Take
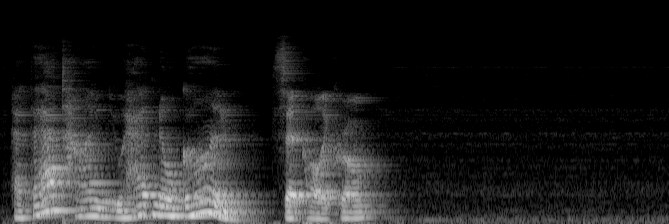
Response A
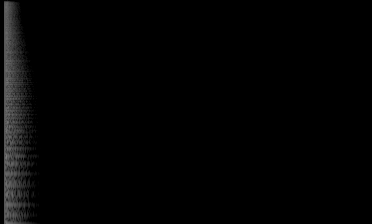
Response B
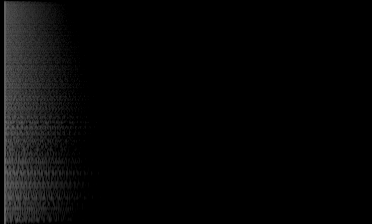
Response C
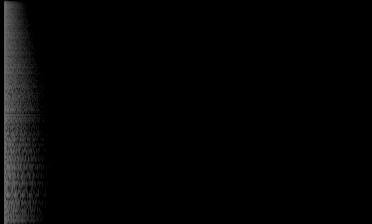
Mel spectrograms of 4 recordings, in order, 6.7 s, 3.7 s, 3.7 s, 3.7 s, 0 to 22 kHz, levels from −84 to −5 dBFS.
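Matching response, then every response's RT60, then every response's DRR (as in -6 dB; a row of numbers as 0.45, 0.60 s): C; 0.60, 1.9, 0.80 s; -6.5, -2.5, -4.0 dB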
